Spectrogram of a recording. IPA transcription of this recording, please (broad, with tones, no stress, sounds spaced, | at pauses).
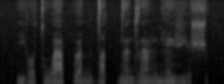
j o˨ t w a˥ p ɵ˥ n dˤ ɐ˥ t d ɐ̃˦ d l ɐ̃˥ ŋ ɡ ĩ˥ vʲ ɵ˦ ʃ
